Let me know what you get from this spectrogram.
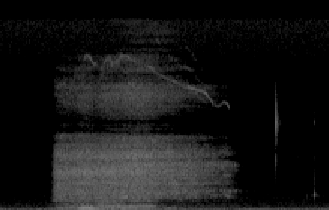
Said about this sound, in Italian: Inspira.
